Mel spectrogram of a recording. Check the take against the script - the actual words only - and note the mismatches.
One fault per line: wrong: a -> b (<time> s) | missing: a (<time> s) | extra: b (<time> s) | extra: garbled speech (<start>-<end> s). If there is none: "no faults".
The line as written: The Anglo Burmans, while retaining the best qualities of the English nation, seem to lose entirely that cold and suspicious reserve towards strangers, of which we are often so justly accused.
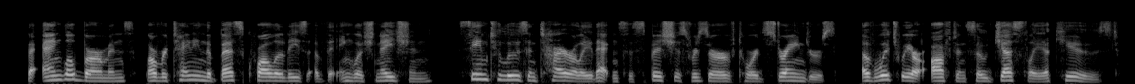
missing: cold (6.2 s)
